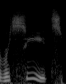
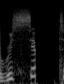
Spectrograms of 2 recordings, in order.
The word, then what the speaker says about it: receipt: hold on to your receipt 발음할 때 recept 아니죠. receip 피는 묵음이에요.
